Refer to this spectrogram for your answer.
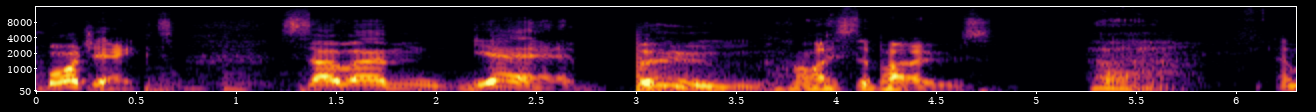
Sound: boom; sigh

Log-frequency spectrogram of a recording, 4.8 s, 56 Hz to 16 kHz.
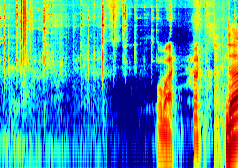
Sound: microphone 1: silence in background

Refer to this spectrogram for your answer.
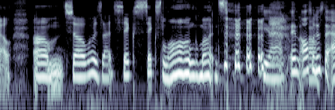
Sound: laughs

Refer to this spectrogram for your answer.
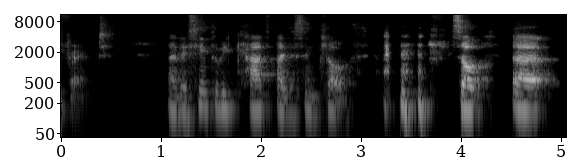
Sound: chuckles

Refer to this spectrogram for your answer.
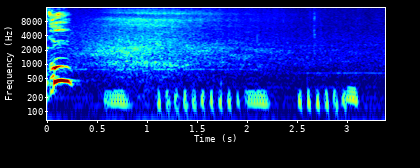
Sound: phone rings and vibrates; ringing and vibration stops

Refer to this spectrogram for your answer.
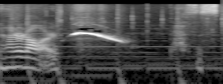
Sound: whistles

